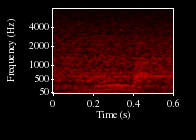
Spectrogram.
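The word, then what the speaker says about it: πνεῦμα: Pneuma, like words like pneumatic, means the Holy Ghost or the Holy Spirit.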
